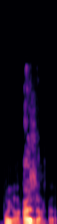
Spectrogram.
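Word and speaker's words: Bukayo Saka: Buyako Saka.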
